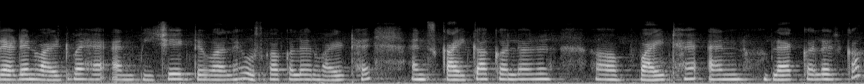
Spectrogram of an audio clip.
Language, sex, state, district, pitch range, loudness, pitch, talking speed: Hindi, female, Chhattisgarh, Bilaspur, 220-240 Hz, -17 LUFS, 230 Hz, 175 wpm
